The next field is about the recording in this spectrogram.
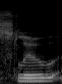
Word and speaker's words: slough: It's pronounced slough on the prairies.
